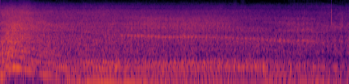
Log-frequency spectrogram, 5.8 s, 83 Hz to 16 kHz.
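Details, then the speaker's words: 1988 Yamaha FZ750 Genesis, rebuilt carbs, cold engine, likely dead battery: after a blip the revs sink and it cuts out dropping to idle; stalls at idle, owner suspects battery or charging system, cold engine also blamed. "Yep. I mean, it seems to run fine while there is power in it or if you keep the revs up, but as soon as those revs drop, it is cutting out."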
